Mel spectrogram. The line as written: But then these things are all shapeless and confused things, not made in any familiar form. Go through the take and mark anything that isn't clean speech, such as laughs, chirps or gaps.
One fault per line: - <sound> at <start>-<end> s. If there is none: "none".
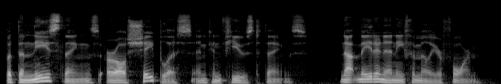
none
